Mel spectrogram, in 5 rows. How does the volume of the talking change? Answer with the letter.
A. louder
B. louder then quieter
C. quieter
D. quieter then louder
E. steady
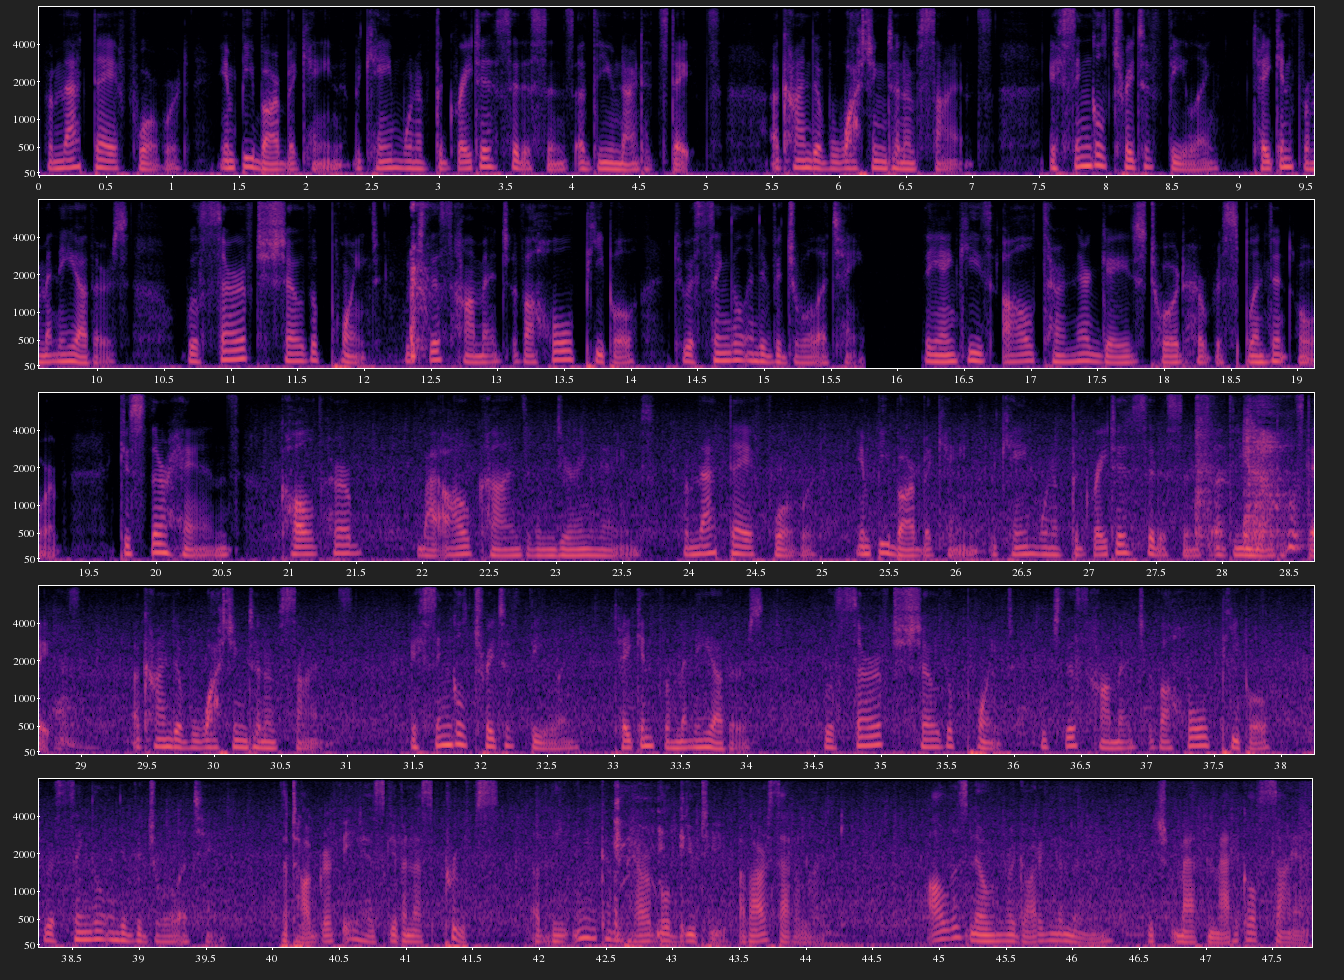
E.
